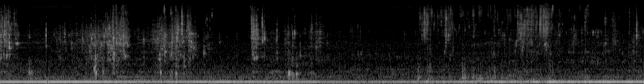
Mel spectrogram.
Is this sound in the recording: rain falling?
no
